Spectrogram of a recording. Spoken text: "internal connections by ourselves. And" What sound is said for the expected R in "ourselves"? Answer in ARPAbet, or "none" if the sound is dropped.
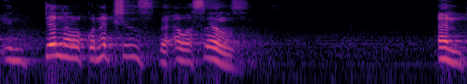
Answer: W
